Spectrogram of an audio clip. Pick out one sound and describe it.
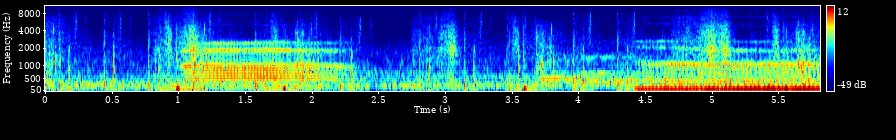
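Footsteps clank on a metal walkway.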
